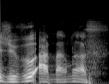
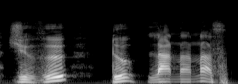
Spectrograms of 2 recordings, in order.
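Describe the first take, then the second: First: Said in the usual way. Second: Slow, firm French, "Je veux" louder and set apart; correct model phrase. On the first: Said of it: "You can't say". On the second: Shown as a demonstration. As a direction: spell out the correct phrase slowly. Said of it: "You have to say".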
